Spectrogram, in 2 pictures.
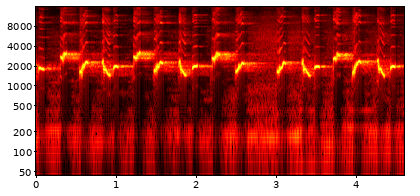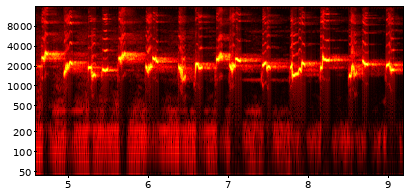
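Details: Yellow-vented bulbul pouring out a loud, insistent 'ropel' run of clear, swooping chirps in quick succession over a steady low background hum.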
